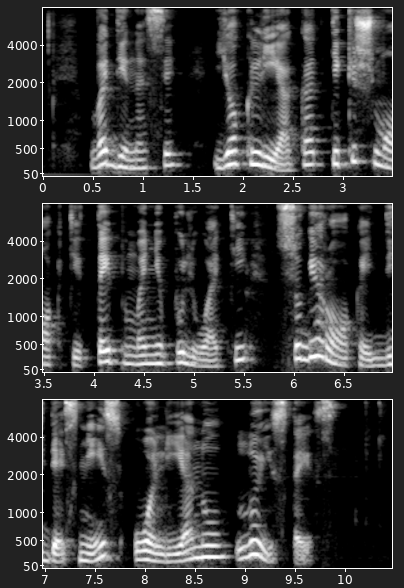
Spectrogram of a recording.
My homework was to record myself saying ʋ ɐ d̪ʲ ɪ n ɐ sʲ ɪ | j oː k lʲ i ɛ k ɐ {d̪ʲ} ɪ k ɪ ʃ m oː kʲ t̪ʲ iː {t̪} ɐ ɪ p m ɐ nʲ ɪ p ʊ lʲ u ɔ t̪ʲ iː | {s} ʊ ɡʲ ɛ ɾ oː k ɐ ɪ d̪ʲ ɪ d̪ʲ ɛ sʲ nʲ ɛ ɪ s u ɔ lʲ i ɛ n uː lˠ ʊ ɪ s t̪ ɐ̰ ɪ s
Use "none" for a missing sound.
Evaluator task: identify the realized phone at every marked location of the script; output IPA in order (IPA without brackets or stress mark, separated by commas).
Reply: t̪ʲ, t̪, s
